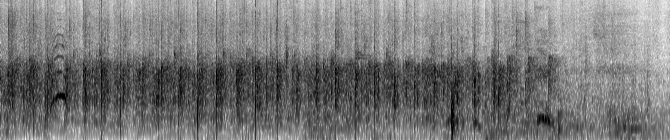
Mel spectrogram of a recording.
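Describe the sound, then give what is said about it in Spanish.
Audience applause at a live literary reading, as performers are called up to read a story together. Dense, continuous clapping holds steady for about eight seconds, then drops away to a quieter tail. “Fuerte aplauso para Daniel.”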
